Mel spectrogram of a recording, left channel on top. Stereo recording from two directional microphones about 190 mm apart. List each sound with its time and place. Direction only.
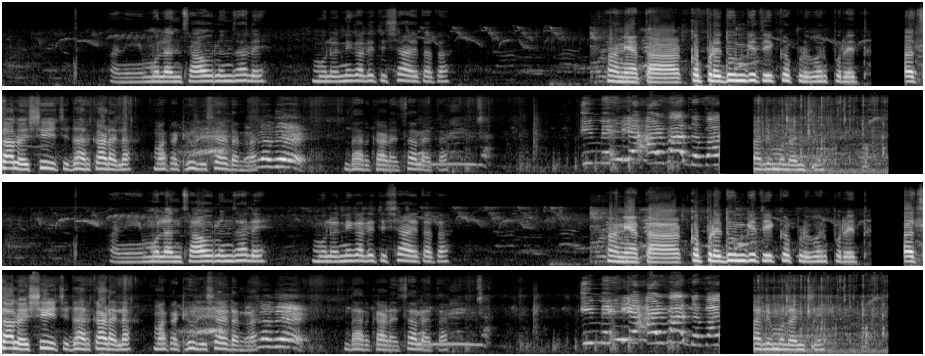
0.7 s speech: 5° right (ahead or behind)
6.1 s speech: 5° left (ahead or behind)
15.2 s children playing: 45° left (ahead or behind)
16.7 s speech: 15° right (ahead or behind)
17.3 s a sound: 40° right (ahead or behind)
